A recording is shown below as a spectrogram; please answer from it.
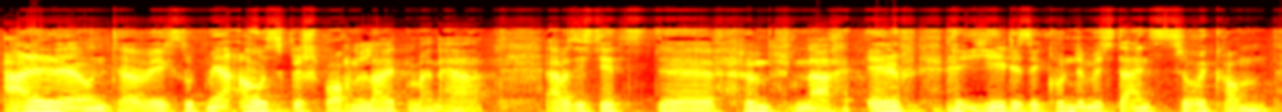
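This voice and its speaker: Casting: fawning, portly shop owner in radio drama, mid-pitched, formal and unctuous. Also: male voice, slow pace, fairly bright tone, dull audio. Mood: obsequious. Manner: oily, over-polite, formal. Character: fat, obsequious male rental shop owner. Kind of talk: German radio play acting.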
